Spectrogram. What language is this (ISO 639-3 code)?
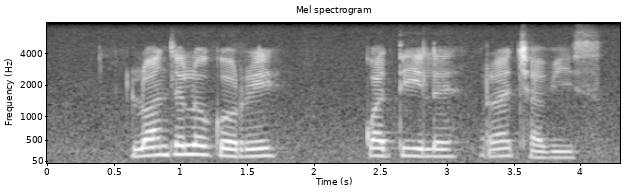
tso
